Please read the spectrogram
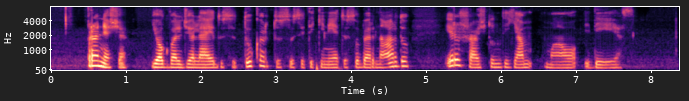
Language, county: Lithuanian, Telšiai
